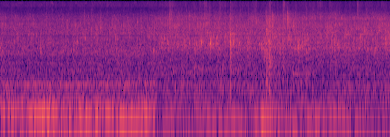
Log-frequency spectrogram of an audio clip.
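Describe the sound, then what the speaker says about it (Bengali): Rohu fish pieces frying in oil in a pan, with a steady, moderately loud crackling sizzle throughout and a few brief clinks of a utensil, no voices. "এখন আমি এই পিঠও ভালোভাবে ভেজে নেব"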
